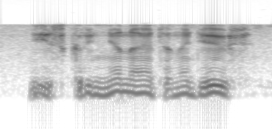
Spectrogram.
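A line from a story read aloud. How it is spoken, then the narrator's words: Mutter. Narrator (Russian): пробормотал Эллери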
